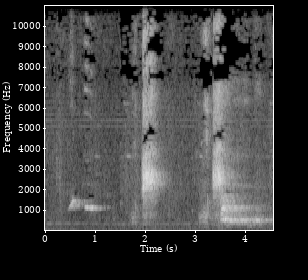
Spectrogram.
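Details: Female pet parrot in Las Vegas, Nevada, sitting in the window: one clean falling whistle, followed by two harsh, noisy, bark-like bursts as sound effects.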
